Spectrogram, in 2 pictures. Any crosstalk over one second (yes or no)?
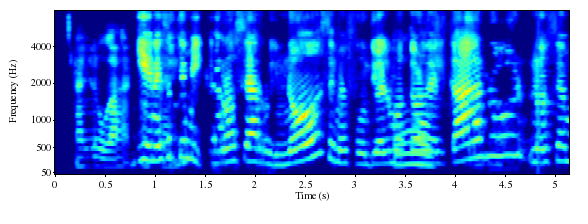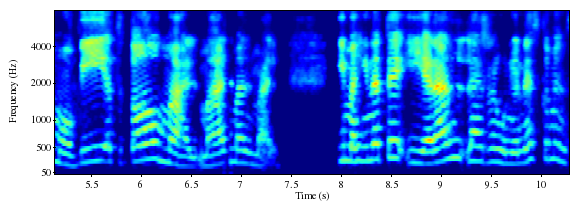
no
